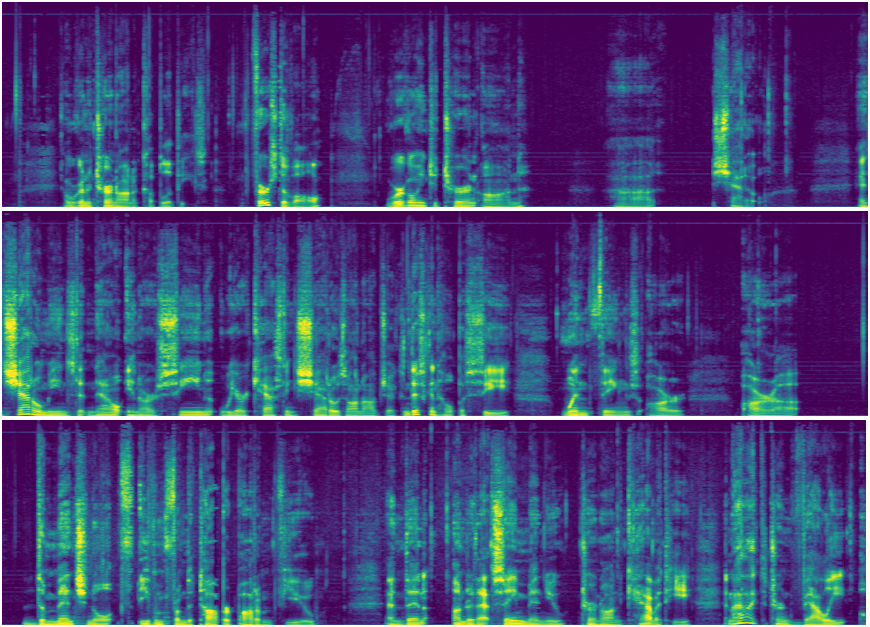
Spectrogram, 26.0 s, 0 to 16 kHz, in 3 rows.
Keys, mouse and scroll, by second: 8.7-12.5 middle drag, 13.1-13.8 scroll up 1, 13.8 scroll down 1, 14.2-16.0 middle drag, 21.4-25.9 drag.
